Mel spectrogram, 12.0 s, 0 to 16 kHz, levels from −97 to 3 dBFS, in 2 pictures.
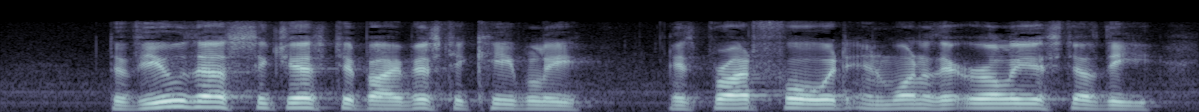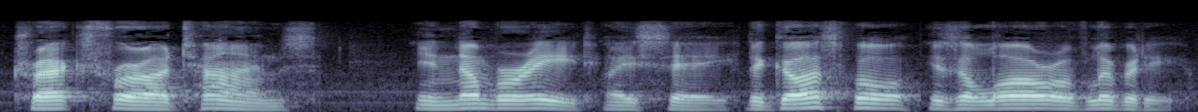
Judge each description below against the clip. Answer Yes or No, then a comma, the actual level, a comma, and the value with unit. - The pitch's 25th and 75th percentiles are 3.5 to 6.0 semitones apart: No, average, 2.8 semitones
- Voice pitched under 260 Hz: Yes, low, 135 Hz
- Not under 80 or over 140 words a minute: No, average, 165 wpm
